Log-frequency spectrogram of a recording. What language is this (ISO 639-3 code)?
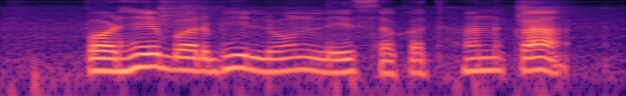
hne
